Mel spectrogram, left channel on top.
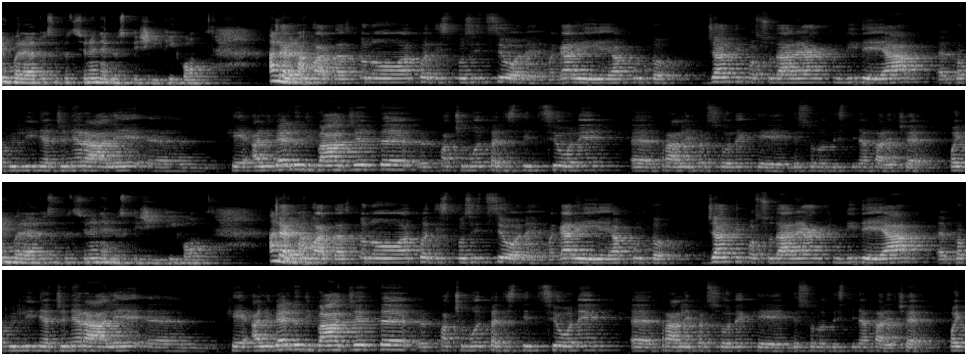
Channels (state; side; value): normal; both; correlation 0.86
